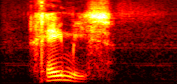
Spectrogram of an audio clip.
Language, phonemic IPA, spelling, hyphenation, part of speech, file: Dutch, /ˈxeːmis/, chemisch, che‧misch, adjective, Nl-chemisch.ogg
- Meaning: chemical, relating to or produced by chemistry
